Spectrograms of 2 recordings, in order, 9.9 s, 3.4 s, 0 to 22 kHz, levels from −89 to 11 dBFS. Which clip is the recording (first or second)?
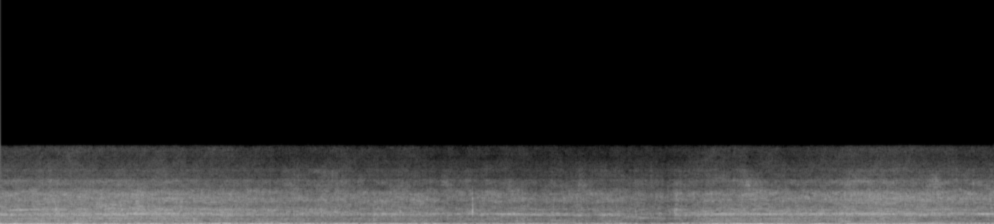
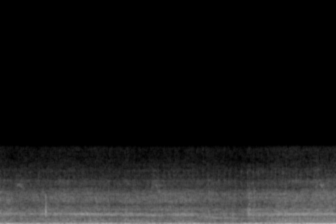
second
